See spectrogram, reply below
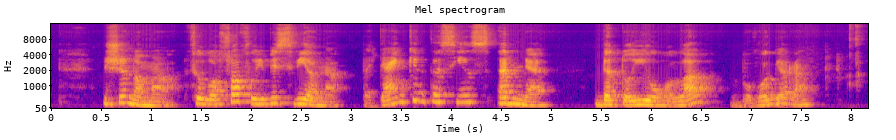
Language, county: Lithuanian, Kaunas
